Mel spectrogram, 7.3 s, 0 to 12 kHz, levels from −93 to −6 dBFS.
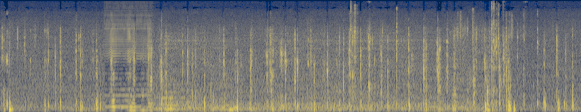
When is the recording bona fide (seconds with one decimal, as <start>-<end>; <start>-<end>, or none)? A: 0.0-1.3; 1.9-7.3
